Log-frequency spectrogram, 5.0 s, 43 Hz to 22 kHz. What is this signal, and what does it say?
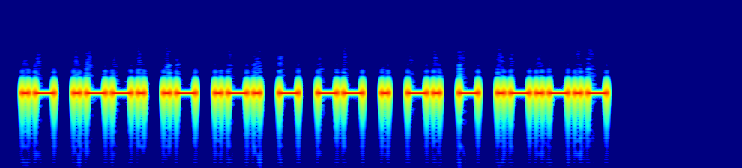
Morse code, heard as a keyed tone, about 27 wpm, 700 Hz. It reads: APARTMENT.
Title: Sentences from Top 1000 Words - Review Part 6 - 28wpm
